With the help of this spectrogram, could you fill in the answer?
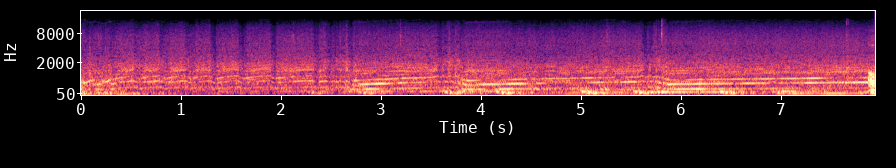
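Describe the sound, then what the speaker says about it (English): A 2019 McLaren Speedtail hypercar launches and accelerates hard in a Forza Horizon drag race, its engine note climbing steadily through stepped gear changes, loud and continuous with faint tire noise underneath. "So, on to the 2019 McLaren Speedtail. Let's see if this one here could pull up faster than the P1."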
